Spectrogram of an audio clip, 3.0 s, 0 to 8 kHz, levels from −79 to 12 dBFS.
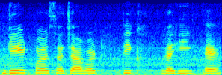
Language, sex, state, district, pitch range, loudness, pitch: Hindi, female, Madhya Pradesh, Dhar, 220-250 Hz, -17 LUFS, 235 Hz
